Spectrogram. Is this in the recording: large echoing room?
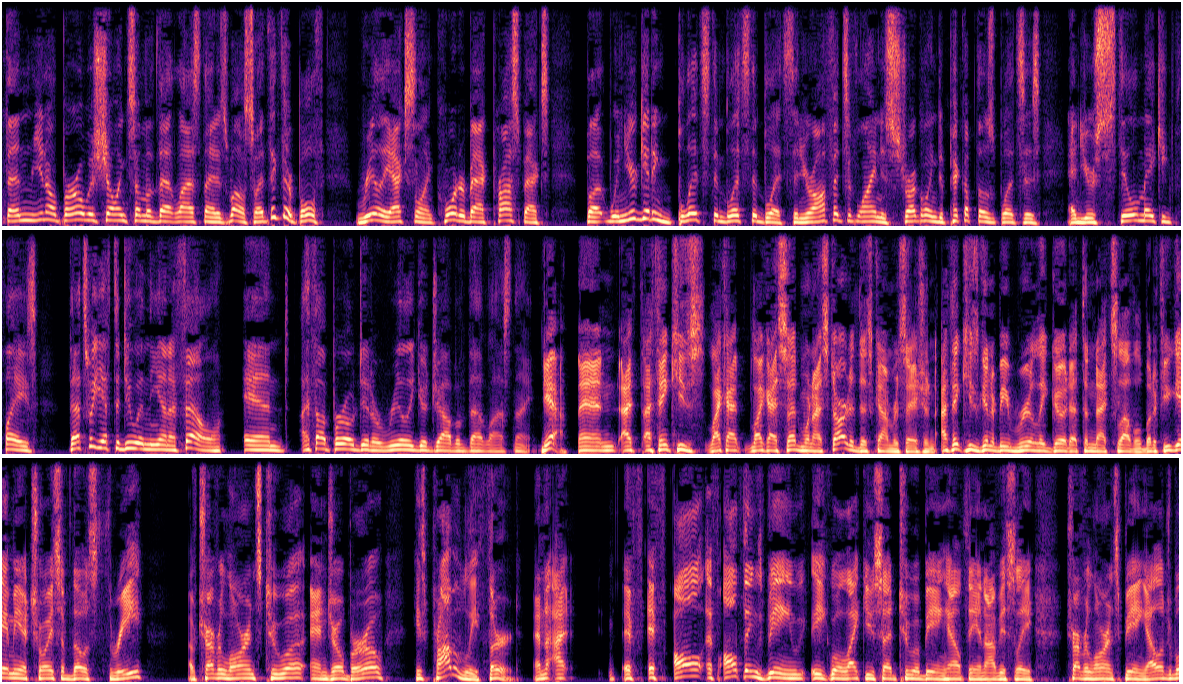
no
